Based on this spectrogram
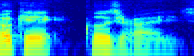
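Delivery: ordinary delivery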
